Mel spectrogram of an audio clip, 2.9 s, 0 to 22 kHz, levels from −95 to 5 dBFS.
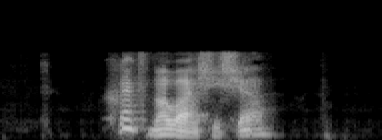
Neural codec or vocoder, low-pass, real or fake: codec, 16 kHz in and 24 kHz out, 0.6 kbps, FireRedTTS-2 codec; 5.4 kHz; fake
